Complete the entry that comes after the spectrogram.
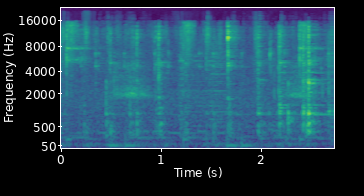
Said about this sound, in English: then we can screw the screws back in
